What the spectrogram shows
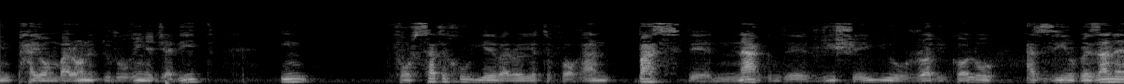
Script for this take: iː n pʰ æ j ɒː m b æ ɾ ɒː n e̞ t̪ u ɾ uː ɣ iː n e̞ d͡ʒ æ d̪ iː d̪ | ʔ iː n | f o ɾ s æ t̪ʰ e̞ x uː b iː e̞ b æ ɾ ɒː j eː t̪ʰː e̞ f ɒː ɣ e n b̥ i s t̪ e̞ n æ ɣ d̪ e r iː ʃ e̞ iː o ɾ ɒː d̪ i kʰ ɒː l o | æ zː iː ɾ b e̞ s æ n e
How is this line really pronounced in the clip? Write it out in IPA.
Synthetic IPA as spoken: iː n pʰ æ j ɒː m b æ ɾ ɒː n e̞ d̪ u ɾ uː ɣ iː n e̞ d͡ʒ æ d̪ iː d̪ | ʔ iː n | f o ɾ s æ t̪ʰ e̞ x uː b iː e̞ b æ ɾ ɒː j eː t̪ʰː e̞ f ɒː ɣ æ n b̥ æ s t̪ e̞ n æ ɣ d̪ e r iː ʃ e̞ iː o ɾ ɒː d̪ i kʰ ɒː l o | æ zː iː ɾ b e̞ z æ n e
